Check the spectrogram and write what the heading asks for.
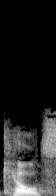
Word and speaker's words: Celts: About 387 BC or shortly before, some 300,000 Sinons, one of the Celts, is it Celts, C-E-L-T-S? Let me make sure I say that right.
